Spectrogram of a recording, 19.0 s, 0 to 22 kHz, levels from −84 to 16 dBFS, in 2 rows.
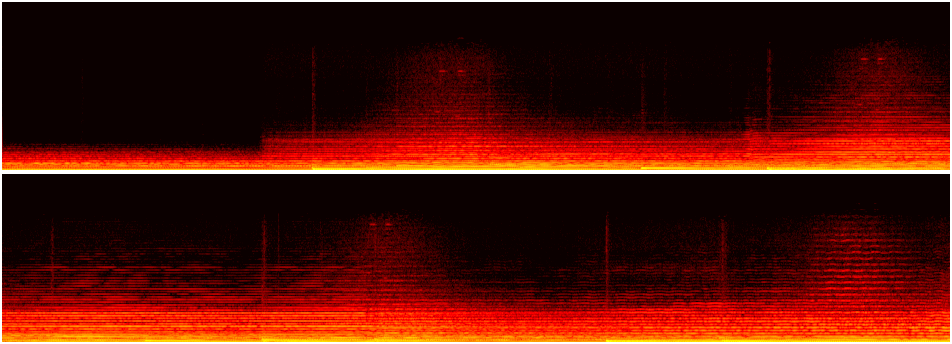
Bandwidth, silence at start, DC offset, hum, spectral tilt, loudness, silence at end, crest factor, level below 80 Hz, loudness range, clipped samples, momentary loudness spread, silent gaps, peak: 8.2 kHz; 0 s; under 0.1%; none; -8 dB/octave; -19 LUFS; 0 s; 12 dB; -32 dBFS; 2 LU; under 0.1%; 7 LU; none; -4 dBFS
